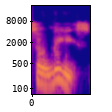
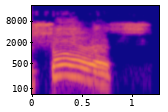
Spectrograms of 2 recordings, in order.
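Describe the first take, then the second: First: The second syllable has an 'ih' vowel. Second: The second syllable has an 'uh' vowel. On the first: This is the name's own pronunciation. The speaker calls it right. "it's Solis" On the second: This is how someone else says the name. The speaker calls it wrong. "he would always pronounce my name Mister Solus"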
